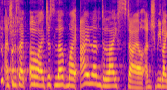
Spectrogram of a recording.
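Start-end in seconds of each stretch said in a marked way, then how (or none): 0.6-2.9 high-pitched fake Greek accent; Lindsay Lohan. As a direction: do a bad celebrity attempt at a Greek accent. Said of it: "she was trying to be Greek".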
